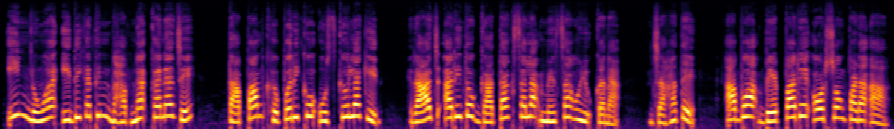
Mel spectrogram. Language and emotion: Santali, fearful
